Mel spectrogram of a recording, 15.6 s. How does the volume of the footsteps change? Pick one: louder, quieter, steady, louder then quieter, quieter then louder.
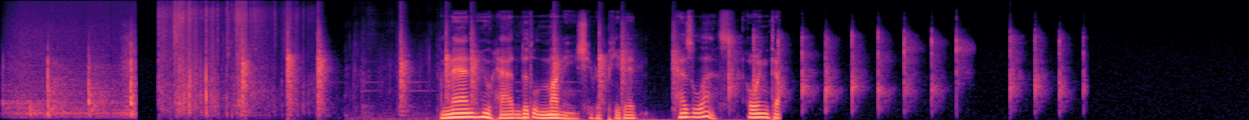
louder then quieter.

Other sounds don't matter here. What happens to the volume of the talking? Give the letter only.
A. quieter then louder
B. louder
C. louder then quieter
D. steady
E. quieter
A.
